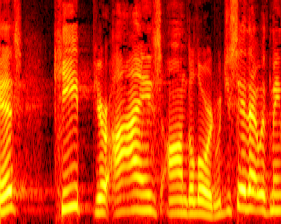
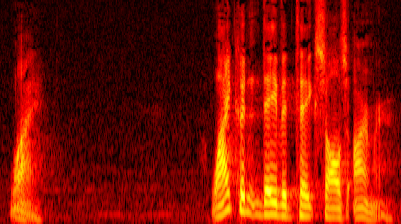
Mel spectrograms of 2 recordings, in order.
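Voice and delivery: ordinary talk

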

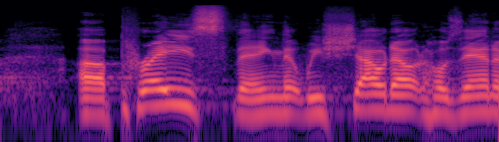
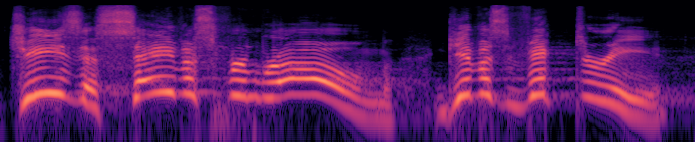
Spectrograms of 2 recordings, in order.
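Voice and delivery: high, loud begging cheer; pleading crowd cry; 11 semitones higher, 4 dB louder than usual. Acted. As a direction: beg for rescue like a roaring crowd. Crowd voiced at the rally.

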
